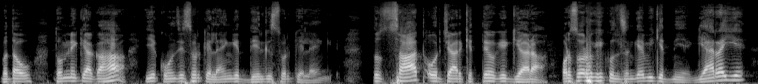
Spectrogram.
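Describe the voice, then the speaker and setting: A man's voice: mid-range voice, expressive, quick pace, no room sound, studio quality. A man teaching grammar for exam prep. He asks questions, answers them himself and stretches out the vowel sounds. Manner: chatty, with jokes between the rules.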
